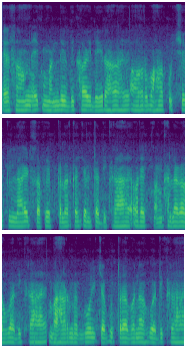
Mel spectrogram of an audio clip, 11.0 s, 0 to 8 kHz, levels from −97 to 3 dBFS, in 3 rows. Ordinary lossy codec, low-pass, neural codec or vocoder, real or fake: none; 7.2 kHz; vocoder, 22.05 kHz, 80 mel bands, WaveNeXt; fake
